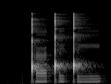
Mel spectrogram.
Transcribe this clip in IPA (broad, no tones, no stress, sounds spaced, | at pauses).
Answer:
ǃ œ ǃ i ǃ i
